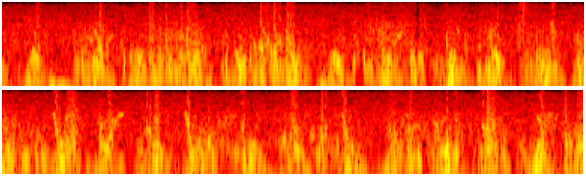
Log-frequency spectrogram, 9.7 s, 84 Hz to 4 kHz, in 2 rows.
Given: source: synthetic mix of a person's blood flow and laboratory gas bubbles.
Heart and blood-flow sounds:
Doppler ultrasound of blood flow; precordium
0.26-0.33 s: bubbles
0.57-0.94 s: bubbles
0.98-1.71 s: bubbles
1.83-2.50 s: bubbles
2.91-3.54 s: bubbles
3.67-3.75 s: bubbles
3.77-3.87 s: bubbles
3.94-4.18 s: bubbles
4.30-4.66 s: bubbles
4.74-5.23 s: bubbles
5.26-5.53 s: bubbles
5.63-5.88 s: bubbles
6.03-6.24 s: bubbles
6.35-7.01 s: bubbles
7.14-7.77 s: bubbles
8.04-8.71 s: bubbles
8.80-9.08 s: bubbles
9.29-9.70 s: bubbles
From the record:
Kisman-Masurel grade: 332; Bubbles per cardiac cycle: rolling drumbeat, 9 or more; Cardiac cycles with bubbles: 50 to 99%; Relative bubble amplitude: moderate (0.250 to 0.450); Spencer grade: 3 (all of the cardiac periods contain showers or single bubble signals, but not dominating or overriding the cardiac motion signals); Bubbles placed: anywhere in the cardiac cycle

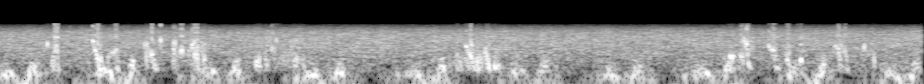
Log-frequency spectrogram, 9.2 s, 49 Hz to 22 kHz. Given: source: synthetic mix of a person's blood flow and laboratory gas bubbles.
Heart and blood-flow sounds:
Doppler ultrasound of blood flow; precordium
0.48-0.66 s: bubbles
0.93-1.25 s: bubbles
1.44-1.68 s: bubbles
1.73-2.16 s: bubbles
2.56-3.10 s: bubbles
4.50-5.07 s: bubbles
7.25-7.60 s: bubbles
7.70-7.97 s: bubbles
8.00-8.10 s: bubbles
8.36-8.54 s: bubbles
8.62-8.72 s: bubbles
8.74-8.82 s: bubbles
From the record:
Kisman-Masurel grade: 233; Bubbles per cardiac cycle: several, 3 to 8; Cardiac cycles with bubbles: 50 to 99%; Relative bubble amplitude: loud (0.450 to 0.775); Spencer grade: 3 (all of the cardiac periods contain showers or single bubble signals, but not dominating or overriding the cardiac motion signals); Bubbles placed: only in the low amplitude regions of the cardiac cycle

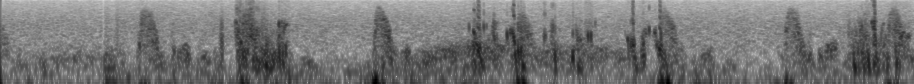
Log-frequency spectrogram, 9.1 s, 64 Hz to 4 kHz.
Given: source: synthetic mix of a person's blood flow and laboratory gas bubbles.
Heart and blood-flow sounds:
Doppler ultrasound of blood flow; subclavian vein
2.34-2.91 s: bubbles
4.67-5.00 s: bubbles
5.05-5.28 s: bubbles
5.42-5.63 s: bubbles
5.68-5.99 s: bubbles
6.24-6.69 s: bubbles
8.50-9.12 s: bubbles
From the record:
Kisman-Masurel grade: 222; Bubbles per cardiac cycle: several, 3 to 8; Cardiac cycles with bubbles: 10 to 50%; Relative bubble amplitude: moderate (0.250 to 0.450); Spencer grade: 2 (many but less than half of the cardiac periods contain bubble signals, singularly or in groups); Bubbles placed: anywhere in the cardiac cycle

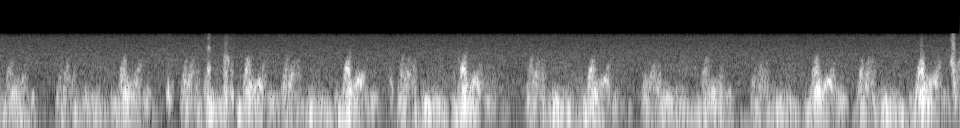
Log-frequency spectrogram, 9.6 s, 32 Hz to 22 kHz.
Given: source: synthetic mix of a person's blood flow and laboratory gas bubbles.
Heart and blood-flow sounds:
Doppler ultrasound of blood flow; precordium
1.66-1.74 s: bubbles
2.03-2.12 s: bubbles
2.23-2.34 s: bubbles
9.49-9.61 s: bubbles
From the record:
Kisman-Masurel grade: 222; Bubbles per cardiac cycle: several, 3 to 8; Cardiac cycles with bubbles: 10 to 50%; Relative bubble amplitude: moderate (0.250 to 0.450); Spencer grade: 2 (many but less than half of the cardiac periods contain bubble signals, singularly or in groups); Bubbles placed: only in the low amplitude regions of the cardiac cycle

